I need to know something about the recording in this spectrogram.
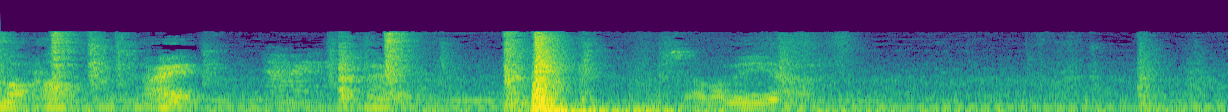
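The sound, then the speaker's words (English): A door shuts with one sharp thud partway through, set among quieter rustling and handling noises, with a soft low hum and faint talking in the background. “I closed the door and I moved the center antenna on the router and pointed it to Fran”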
